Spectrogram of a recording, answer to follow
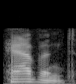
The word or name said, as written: Havant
